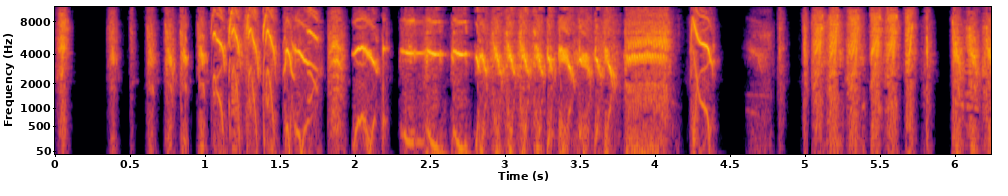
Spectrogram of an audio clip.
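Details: Lined seedeater (tucero) teaching song: a rapid, high-pitched jumble of dry clicks, buzzy trills and quick rising and falling whistled slurs, delivered in short bursts with brief pauses between phrases.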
